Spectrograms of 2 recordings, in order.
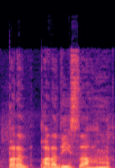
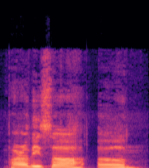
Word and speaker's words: Paradisa: These are probably from Paradisa. How do you pronounce it? Paradisa, like Spanish style. Paradisa, and bad quality looking Octane sticker.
